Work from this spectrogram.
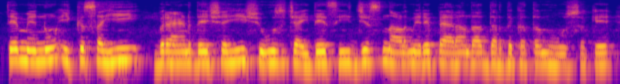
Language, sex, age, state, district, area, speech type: Punjabi, male, 18-30, Punjab, Mohali, urban, spontaneous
